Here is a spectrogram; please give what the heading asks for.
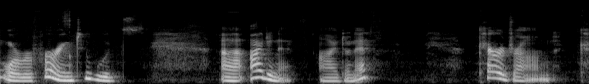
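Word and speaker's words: Kharadron: Caradron, with the k as in cat.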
